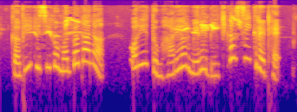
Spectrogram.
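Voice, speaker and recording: A woman's squeaky, cartoonish character voice with very wide pitch swings at a moderate pace. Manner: warm, gentle, motherly.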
